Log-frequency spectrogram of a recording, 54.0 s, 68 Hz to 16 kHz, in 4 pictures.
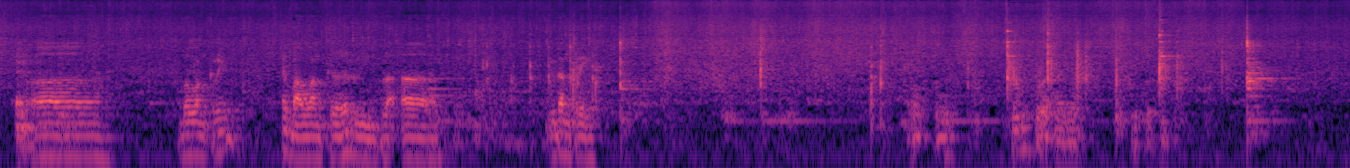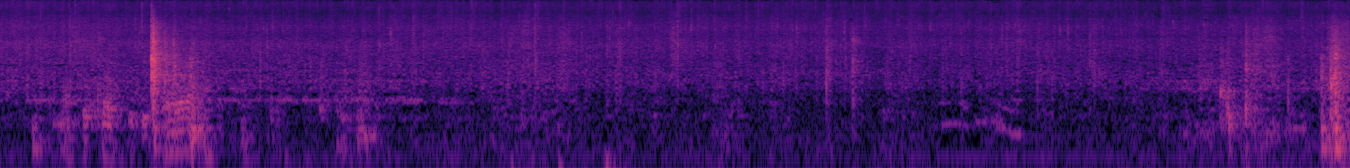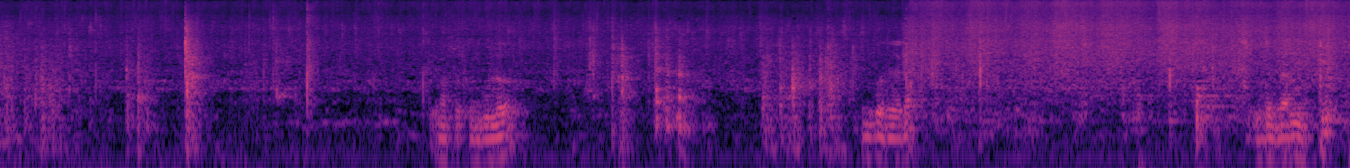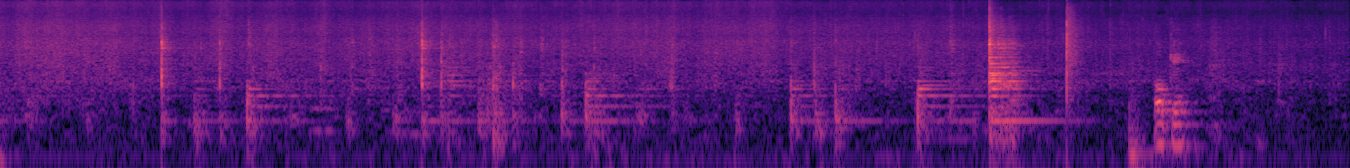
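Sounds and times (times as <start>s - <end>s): food sizzling in a wok: 0.0s - 54.0s
spatula knocking ringing wok: 11.6s - 13.1s, 42.1s - 43.7s, 44.7s - 47.4s, 48.4s - 51.2s
wooden spatula scraping wok: 36.0s - 51.2s.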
